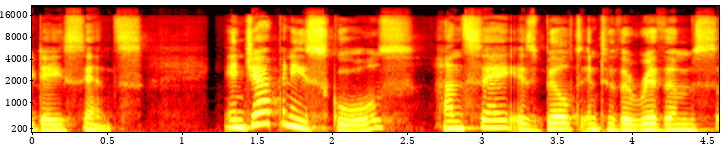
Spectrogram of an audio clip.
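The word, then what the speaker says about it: 反省: Pronounced hansei.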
